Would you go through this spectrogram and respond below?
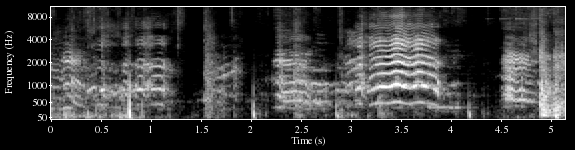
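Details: Jamnapari goat bleating in a series of harsh, wavering, nasal bleats, one long quavering cry in the middle standing out above shorter ones, with people talking nearby.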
